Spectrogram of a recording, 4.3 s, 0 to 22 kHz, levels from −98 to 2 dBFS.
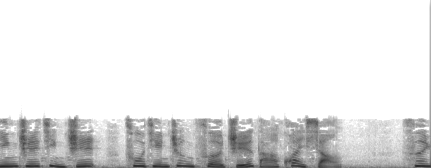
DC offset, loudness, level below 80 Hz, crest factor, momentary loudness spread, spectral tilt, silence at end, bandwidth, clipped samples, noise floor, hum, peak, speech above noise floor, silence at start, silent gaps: under 0.1%; -24 LUFS; -50 dBFS; 16 dB; 6 LU; -3.5 dB/octave; 0 s; 6.8 kHz; under 0.1%; -49 dBFS; none; -10 dBFS; 25 dB; 0 s; none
